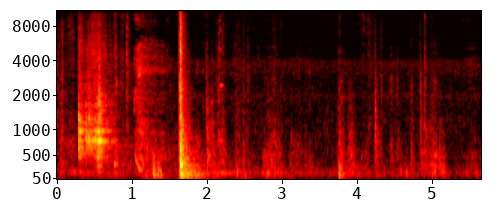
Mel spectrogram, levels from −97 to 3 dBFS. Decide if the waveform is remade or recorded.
recorded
